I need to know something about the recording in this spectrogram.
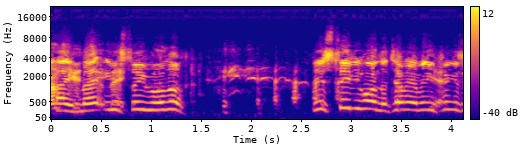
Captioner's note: laughs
